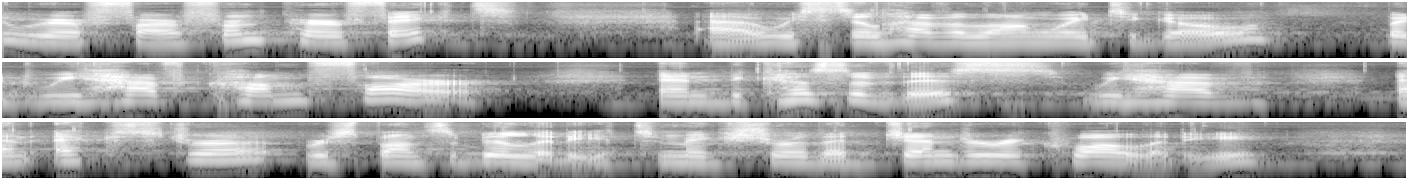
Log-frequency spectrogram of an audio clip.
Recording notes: recorded at COP28 in Dubai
